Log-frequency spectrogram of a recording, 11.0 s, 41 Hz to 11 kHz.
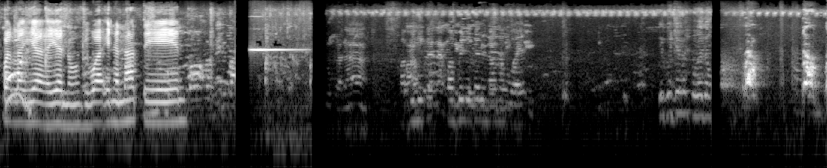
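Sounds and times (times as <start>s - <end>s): high beep with hiss: 3.4s - 4.2s.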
